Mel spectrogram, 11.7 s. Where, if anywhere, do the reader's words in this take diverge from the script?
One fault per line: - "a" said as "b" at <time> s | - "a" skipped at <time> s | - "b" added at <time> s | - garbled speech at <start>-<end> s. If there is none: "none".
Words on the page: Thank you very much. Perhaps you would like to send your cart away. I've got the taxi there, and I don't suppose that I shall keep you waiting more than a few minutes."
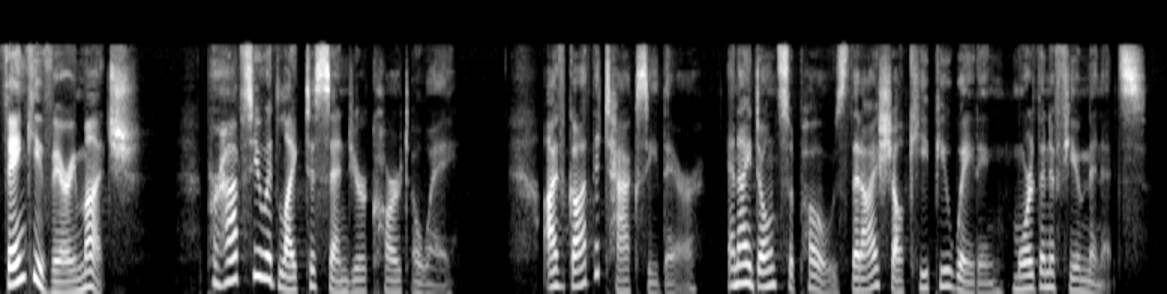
none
